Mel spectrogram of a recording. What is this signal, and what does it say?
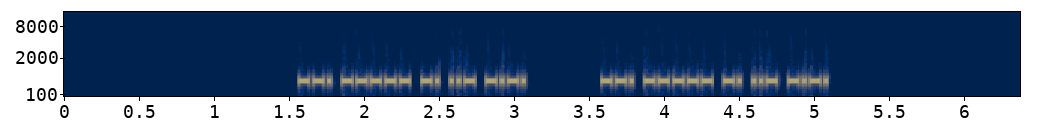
Morse code, heard as a keyed tone, about 52 wpm, 700 Hz. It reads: G0NUC G0NUC
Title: DXCC-100 Call Signs - 5 Characters - Repeated 2x - 50wpm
